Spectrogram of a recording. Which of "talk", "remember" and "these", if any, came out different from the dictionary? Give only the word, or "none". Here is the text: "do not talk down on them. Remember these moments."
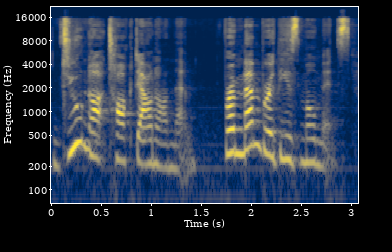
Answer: none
